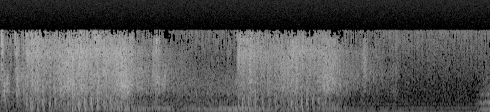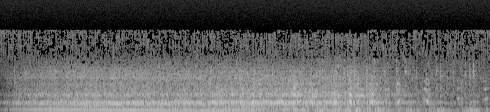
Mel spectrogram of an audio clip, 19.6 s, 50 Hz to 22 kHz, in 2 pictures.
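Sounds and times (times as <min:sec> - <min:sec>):
push-started car engine running: 0:09.6 - 0:19.5.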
